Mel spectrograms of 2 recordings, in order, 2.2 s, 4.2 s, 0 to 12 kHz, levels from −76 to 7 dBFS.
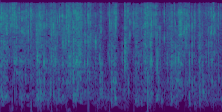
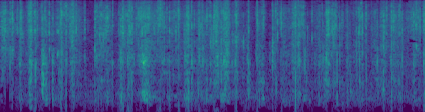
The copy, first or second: second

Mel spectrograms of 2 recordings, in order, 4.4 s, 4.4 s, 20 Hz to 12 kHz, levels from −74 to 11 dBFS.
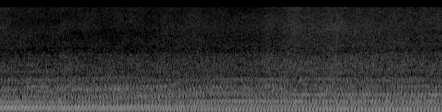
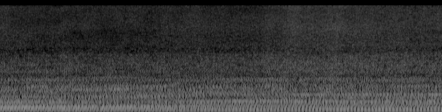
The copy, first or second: second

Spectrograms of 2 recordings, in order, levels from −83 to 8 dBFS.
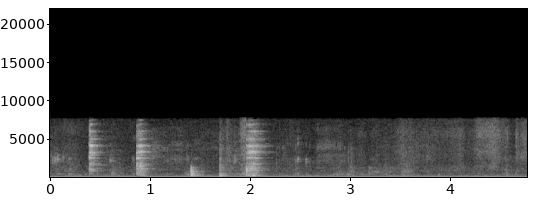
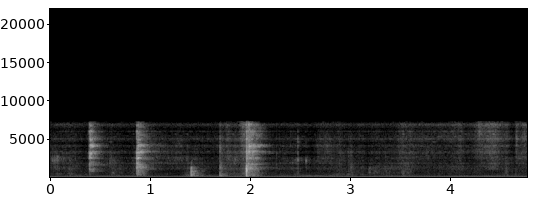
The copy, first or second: second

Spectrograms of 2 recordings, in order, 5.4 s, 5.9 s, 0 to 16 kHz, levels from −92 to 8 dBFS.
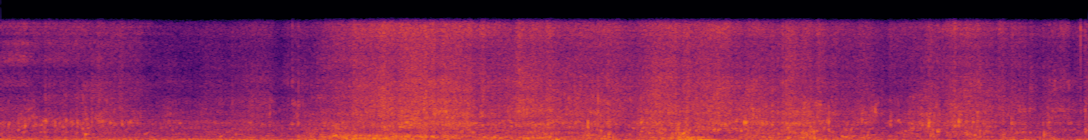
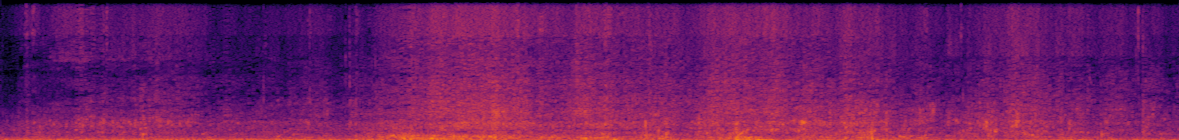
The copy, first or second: first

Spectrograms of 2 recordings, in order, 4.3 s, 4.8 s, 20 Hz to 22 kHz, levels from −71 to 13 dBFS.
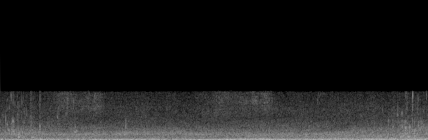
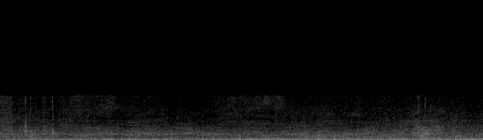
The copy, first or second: second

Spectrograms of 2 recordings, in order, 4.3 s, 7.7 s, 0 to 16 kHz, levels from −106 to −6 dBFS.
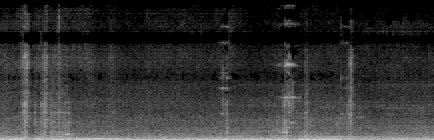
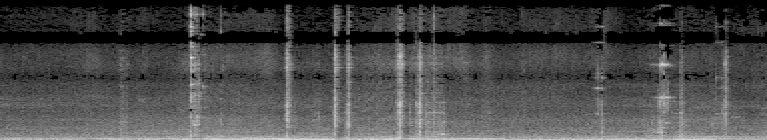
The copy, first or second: first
